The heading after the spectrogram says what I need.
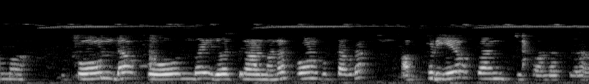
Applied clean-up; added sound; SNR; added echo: classical method WPE with log-MMSE.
